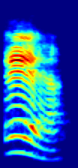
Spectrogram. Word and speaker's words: heir: For some of them, you have air, H-E-I-R, air.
